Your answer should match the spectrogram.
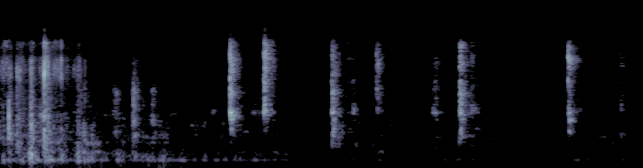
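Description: Light clicking and tapping from something being handled at close range: a quick flurry of clicks in the first second or two, then single sharp clicks every half second to a second.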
